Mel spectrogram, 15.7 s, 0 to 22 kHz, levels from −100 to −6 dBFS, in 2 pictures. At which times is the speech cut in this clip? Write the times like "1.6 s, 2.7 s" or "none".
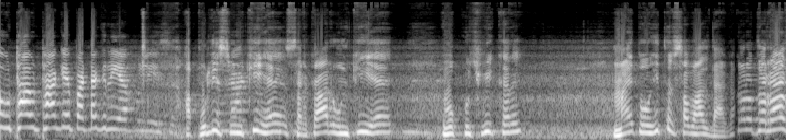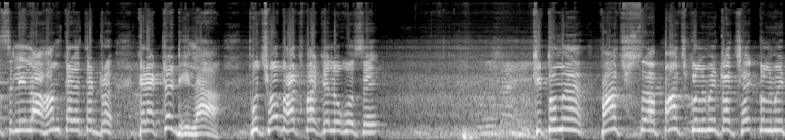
7.3 s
